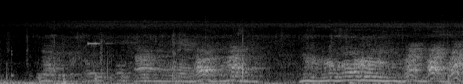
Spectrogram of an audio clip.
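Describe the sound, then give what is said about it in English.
Two big dogs, an old German shepherd named Maisie and a big golden, bark and bay in loud, drawn-out calls that run one into the next for several seconds with hardly a pause, at a house in Scott County. “She's got two big dogs with the run of the neighborhood, an old German shepherd named Maisie, and a big golden”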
